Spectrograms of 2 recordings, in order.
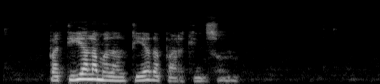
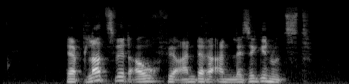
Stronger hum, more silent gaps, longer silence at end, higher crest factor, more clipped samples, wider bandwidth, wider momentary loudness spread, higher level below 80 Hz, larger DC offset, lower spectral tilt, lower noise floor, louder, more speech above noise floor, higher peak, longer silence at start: neither; neither; first, 1.45 s vs 0.45 s; about the same, 18 dB vs 20 dB; neither; second, 7.4 kHz vs 15.5 kHz; first, 17 LU vs 13 LU; second, -62 dBFS vs -56 dBFS; neither; about the same, -6 dB/octave vs -5.5 dB/octave; about the same, -65 dBFS vs -62 dBFS; about the same, -21 LUFS vs -22 LUFS; first, 45 dB vs 41 dB; about the same, -4 dBFS vs -2 dBFS; second, 0.5 s vs 0.65 s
